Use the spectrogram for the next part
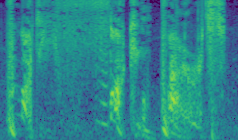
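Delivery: slow, high-pitched angry yell; high, strained outburst of rage; furious cursing. Acted. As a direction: curse them out, dragging each word. Cursing pirates in an acted clash.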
